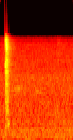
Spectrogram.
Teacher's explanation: T is a sound which is made with the tongue tip against the alveolar ridge. Alveolar has air escaping not from the nose but from the mouth.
